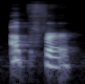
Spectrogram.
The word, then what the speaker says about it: up for: So we usually say up for. Usually in American English, this for turns to fur, up for.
